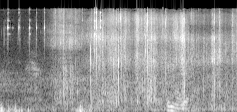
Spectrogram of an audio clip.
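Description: Dry brush rustles and crackles as a man walks through it.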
